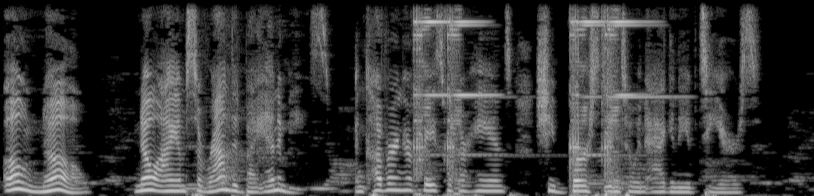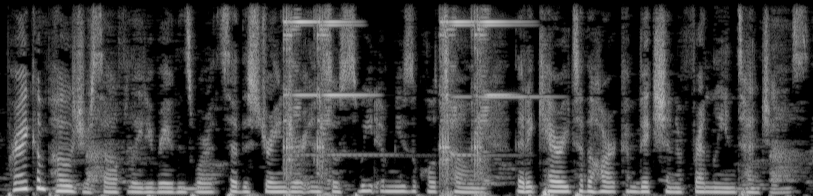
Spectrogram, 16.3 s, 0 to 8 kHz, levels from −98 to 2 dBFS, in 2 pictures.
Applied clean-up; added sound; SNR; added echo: classical method Wiener filter.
